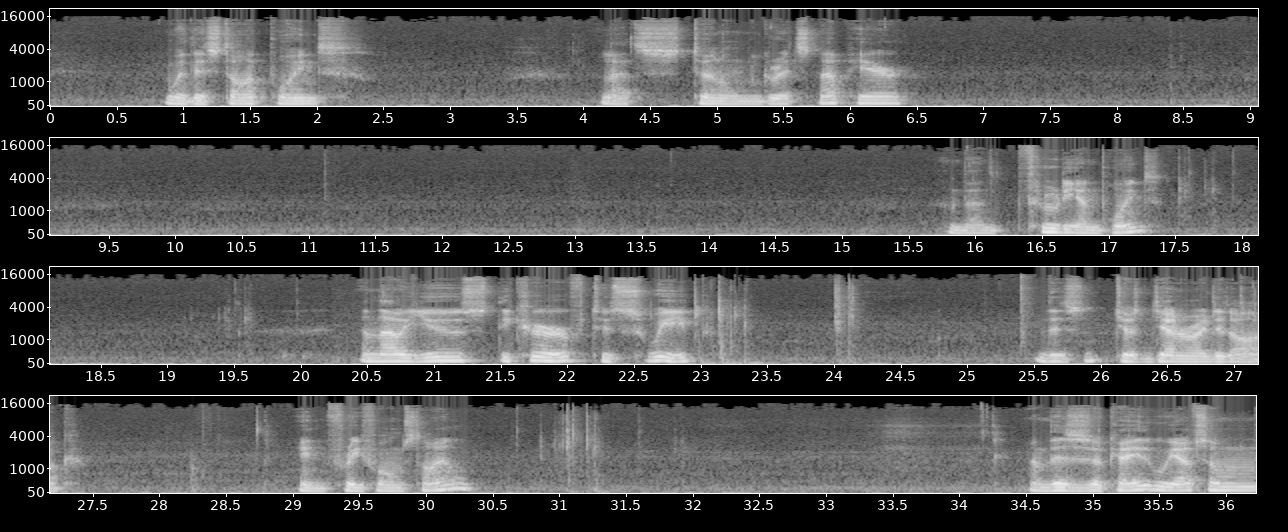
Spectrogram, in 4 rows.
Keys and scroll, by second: 31.3 ctrl+alt+s.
